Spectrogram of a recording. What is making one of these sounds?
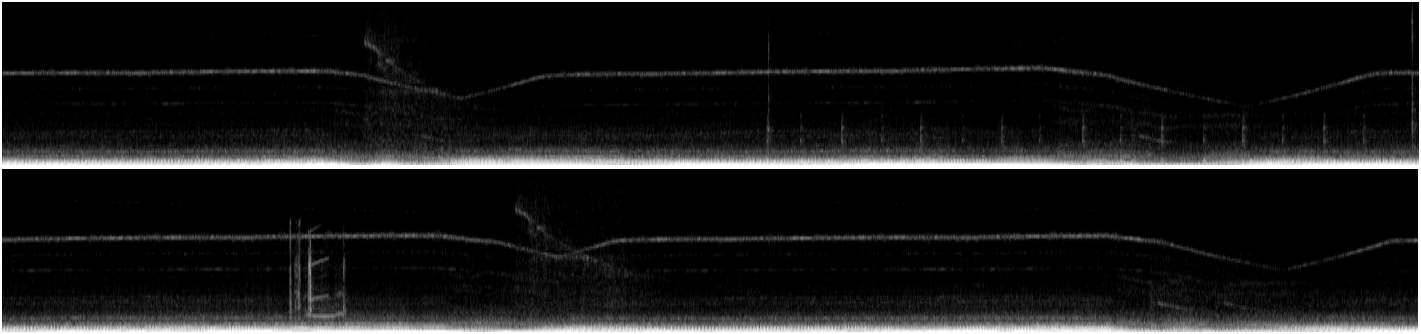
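A truck's diesel engine drones steadily, shifting pitch every few seconds as gears change.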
